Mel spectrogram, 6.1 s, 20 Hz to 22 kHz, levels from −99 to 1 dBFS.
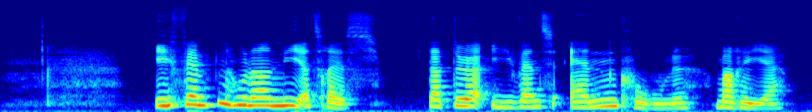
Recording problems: muffled; very; fading above 2.5 kHz

